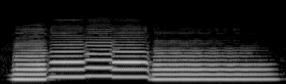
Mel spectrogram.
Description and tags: Non-sense sax played like a toy. Recorded mono with dynamic mic over the right hand.
loop, melody, sax, saxophone, soprano, soprano-sax, soprano-saxophone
